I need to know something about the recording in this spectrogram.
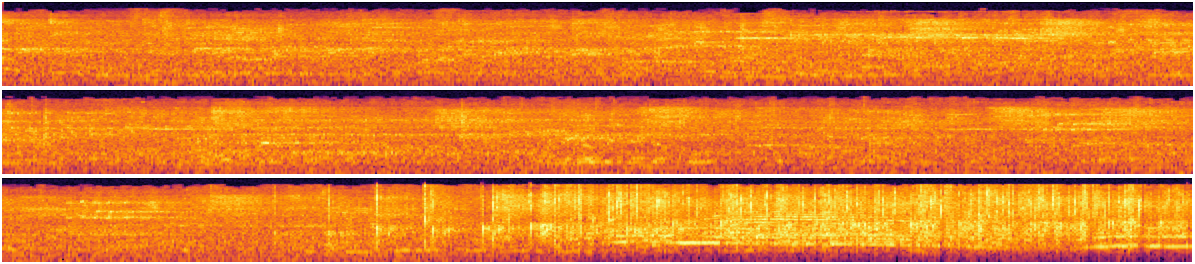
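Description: Music plays from a loudspeaker outdoors.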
